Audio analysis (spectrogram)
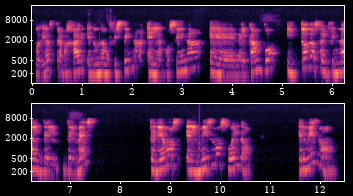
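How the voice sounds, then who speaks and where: A woman from Israel, a guest in a casual interview, speaking slowly and thoughtfully with many hesitations. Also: medium pitch, mellow. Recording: dull lo-fi audio.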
